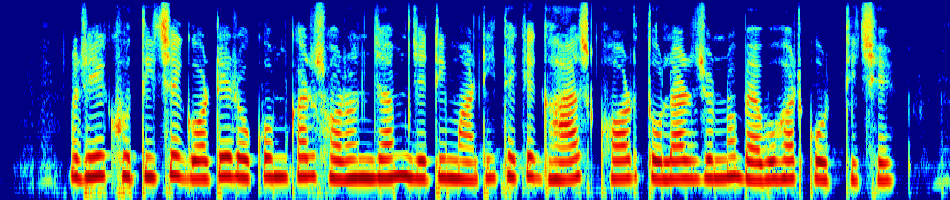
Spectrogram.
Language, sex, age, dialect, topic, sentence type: Bengali, female, 25-30, Western, agriculture, statement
